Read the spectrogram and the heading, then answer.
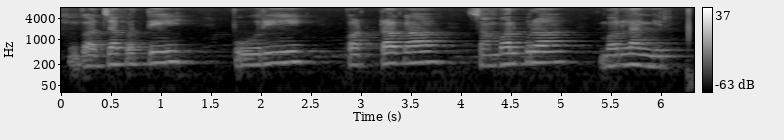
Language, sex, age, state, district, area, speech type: Odia, female, 30-45, Odisha, Dhenkanal, rural, spontaneous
